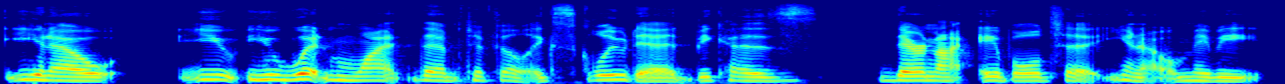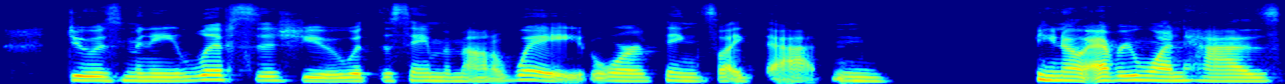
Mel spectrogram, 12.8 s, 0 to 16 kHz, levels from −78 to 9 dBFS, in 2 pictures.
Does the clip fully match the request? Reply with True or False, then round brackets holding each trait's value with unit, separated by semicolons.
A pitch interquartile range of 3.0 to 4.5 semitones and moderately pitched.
False (2.6 semitones; 170 Hz)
